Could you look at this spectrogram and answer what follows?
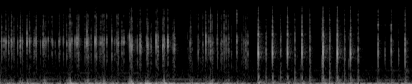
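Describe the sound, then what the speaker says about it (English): Rapid typing on a 75% mechanical keyboard sitting on a desk with desk mats and shallow bump mounts, a dense run of close, crisp keystrokes with a hollow thud, pausing briefly midway before resuming. "Like the keyboard is thudding into the desk."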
